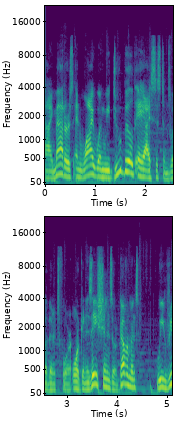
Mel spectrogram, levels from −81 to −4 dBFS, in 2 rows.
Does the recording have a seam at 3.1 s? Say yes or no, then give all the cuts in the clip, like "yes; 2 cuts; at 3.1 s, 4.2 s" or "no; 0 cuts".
yes; 1 cut; at 3.1 s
